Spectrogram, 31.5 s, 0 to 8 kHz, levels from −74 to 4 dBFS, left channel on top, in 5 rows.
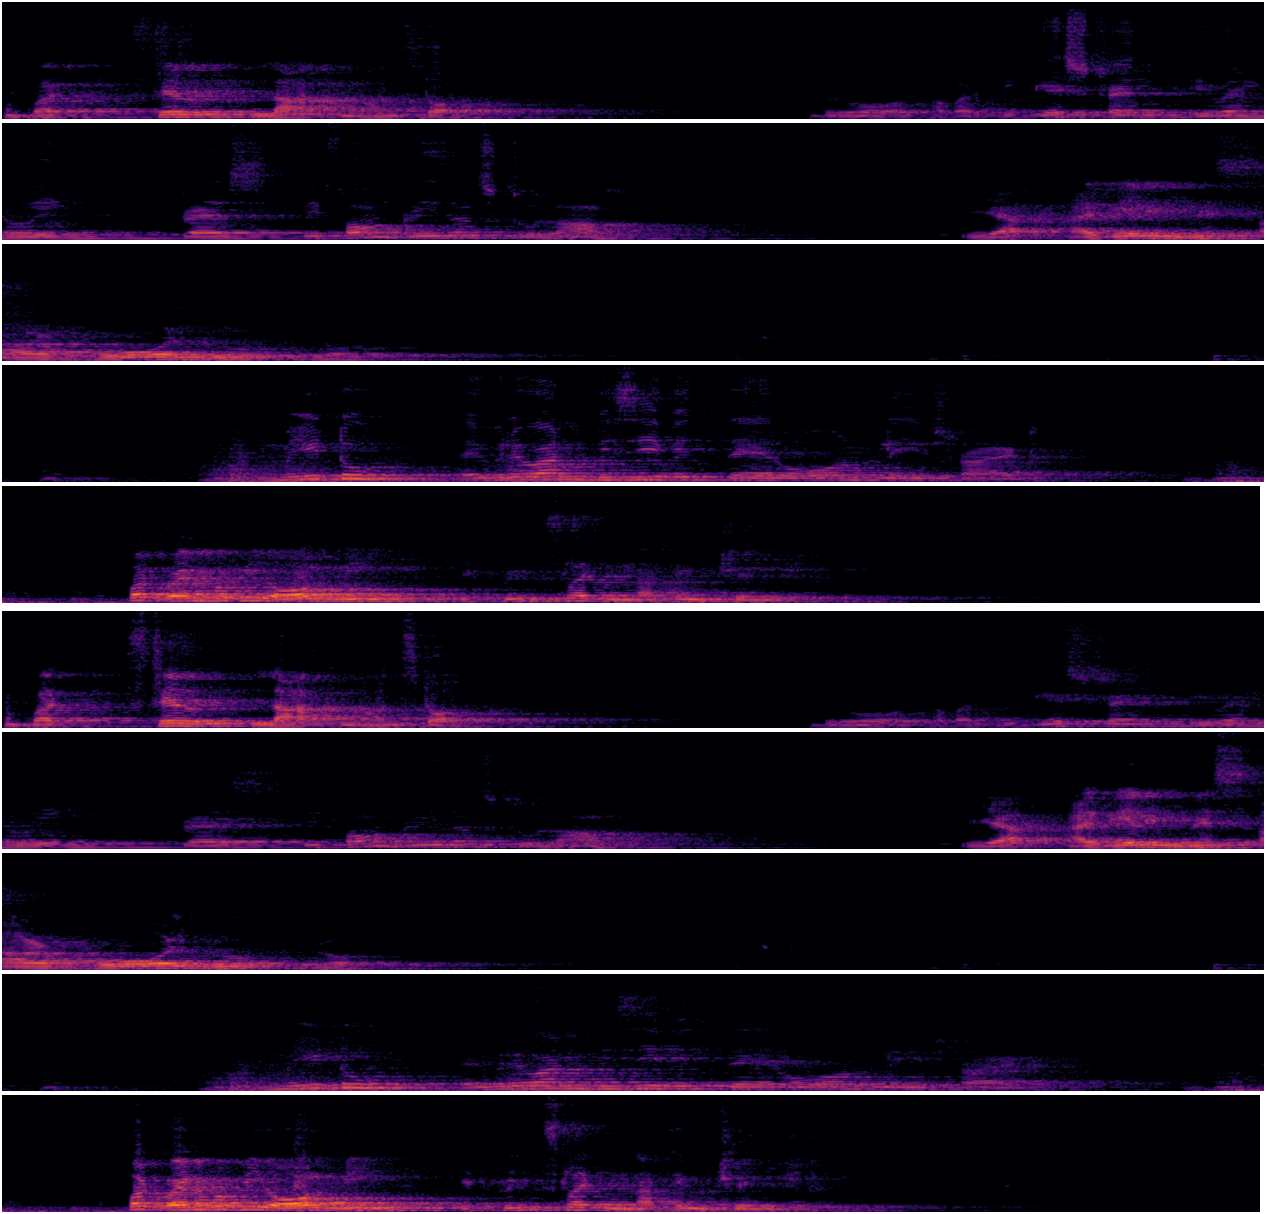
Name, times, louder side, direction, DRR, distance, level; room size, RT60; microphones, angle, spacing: voice 1, 0.0-2.5 11.1-14.5 25.8-29.4, right 2 dB, 70° right, 0 dB, 1.8 m, -31 dB
voice 2, 4.0-6.7 7.2-9.4 18.7-18.8 19.1-19.3 19.9-24.2 24.8-25.9, left 2 dB, 65° left, 3 dB, 2.9 m, -38 dB
22.0 x 20.0 x 7.0 m, 2.1 s
head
